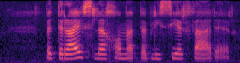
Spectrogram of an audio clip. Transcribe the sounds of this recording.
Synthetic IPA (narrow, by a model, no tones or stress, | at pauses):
b̥ədrəjfsləχɑːməpəblisiərfæ̰ːdə̰r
